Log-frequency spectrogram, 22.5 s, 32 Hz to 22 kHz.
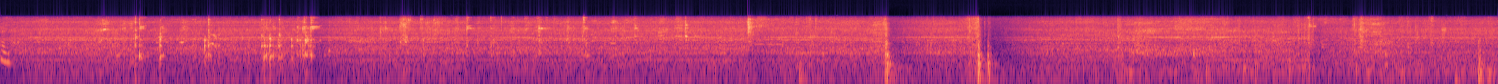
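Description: Scattered metal clinks and knocks from the round steel air-cleaner housing and lid being set back onto the four-barrel carburettor of a Dodge 318 V8, with two sharper knocks about two-thirds of the way through, over a steady background hiss.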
